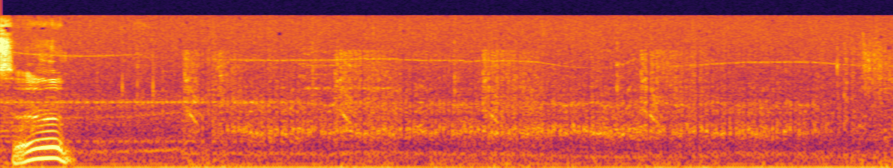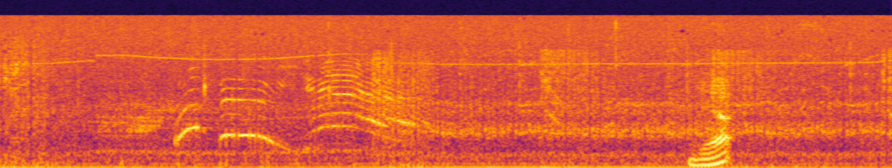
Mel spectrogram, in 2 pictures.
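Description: Boost bursts whoosh and swoop in pitch now and then.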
